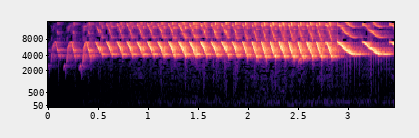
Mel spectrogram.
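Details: Yellow canary singing, a training song: a rapid, even high trill of buzzy repeated notes held for several seconds, with a few sweeping notes near the end.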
